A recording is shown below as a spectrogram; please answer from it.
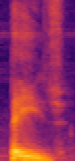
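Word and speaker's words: page: ಮುಂಚೆ ನಾನ ಏನ ಹೇಳಿದೆ ಕೊನೆಯಲ್ಲಿ ಜಿ ಬಂದ್ರೆ ಅದನ್ನ ಗ ಅಂತ ಹೇಳಬೇಕು ಸೋಎಸ್ಟಿಎಜಿ stack ಎಸ್ಟಿಎಜಿಇ ಸ್ಟೇಜ್ ಪಿಎಜಿ ಪ್ಯಾಗ್ ಪಿಎಜಿಇ ಪೇಜ್ ಸೋ ಇದು ಈತರ ಬರೋದಿಲ್ಲ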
